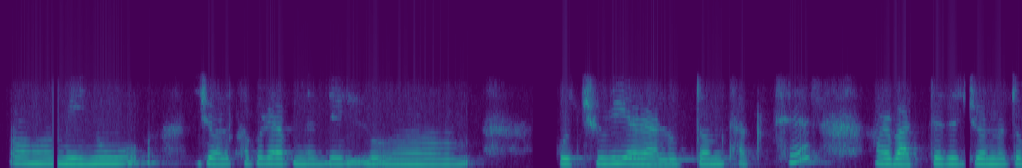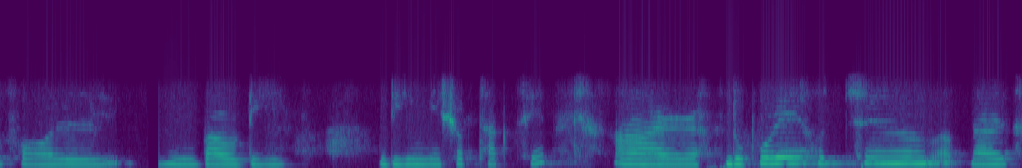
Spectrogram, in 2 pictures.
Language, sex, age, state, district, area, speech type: Bengali, female, 18-30, West Bengal, Paschim Bardhaman, urban, conversation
